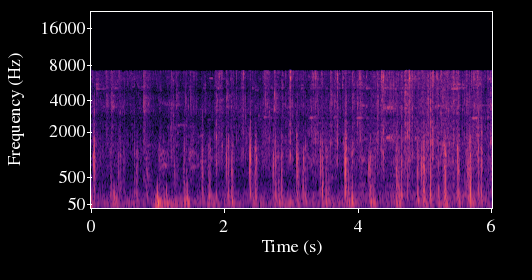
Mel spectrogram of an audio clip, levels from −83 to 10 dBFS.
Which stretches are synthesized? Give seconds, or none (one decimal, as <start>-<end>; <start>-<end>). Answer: none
